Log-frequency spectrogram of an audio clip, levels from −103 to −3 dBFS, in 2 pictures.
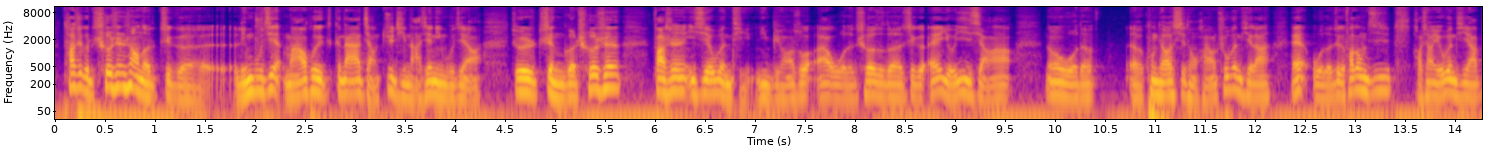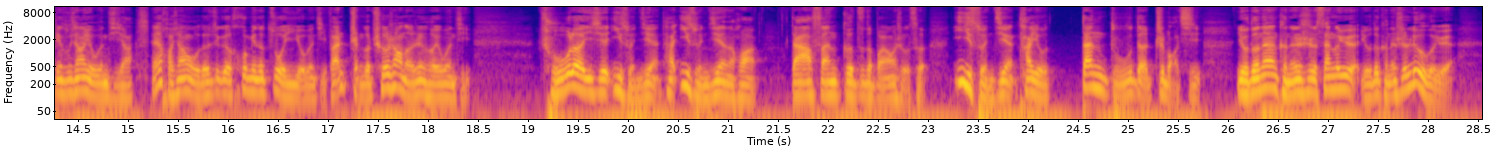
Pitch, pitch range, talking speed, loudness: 110 Hz, 100-130 Hz, 360 characters per minute, -23 LUFS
